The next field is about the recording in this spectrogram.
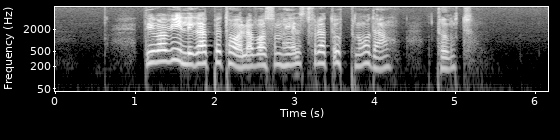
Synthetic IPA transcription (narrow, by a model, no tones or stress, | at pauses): d̪̥ɛvaɾvɪlːɪɡaat̪̚bɛt̪ʰɑːlavɑsɔmɦɛlst̪fœɾat̪ɵpːnoːd̪ɛ | pʰɵŋkt̪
